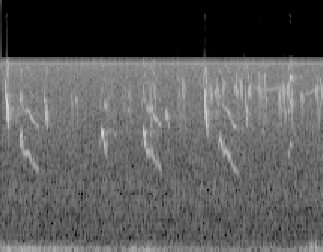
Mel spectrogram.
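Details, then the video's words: Banded gray catbird working on its song, practicing mimicry of other species: soft, high whistled slurs falling in pitch, repeated in short phrases, over a steady low rumble. "Catbird Practicing"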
